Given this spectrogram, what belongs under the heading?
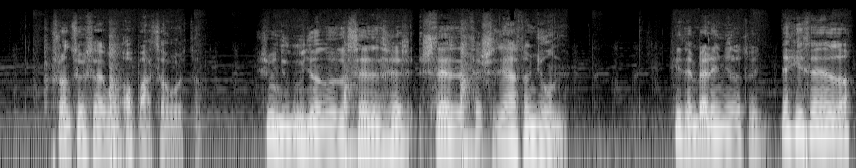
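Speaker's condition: Parkinson's disease

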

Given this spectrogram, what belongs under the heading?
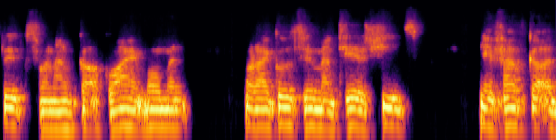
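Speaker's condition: Parkinson's disease; can no longer sing or do theatre

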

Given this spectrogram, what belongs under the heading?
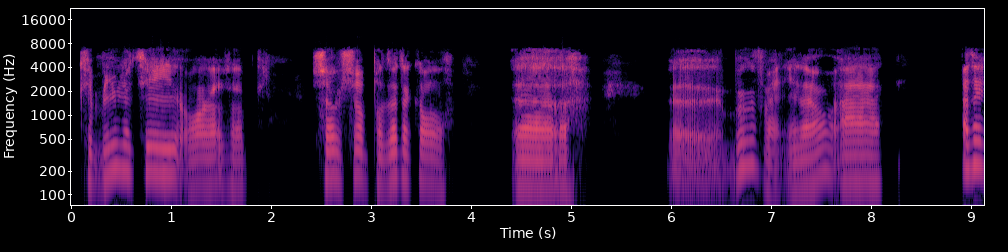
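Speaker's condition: Spinal muscular atrophy type 2; congenital, lifelong wheelchair user

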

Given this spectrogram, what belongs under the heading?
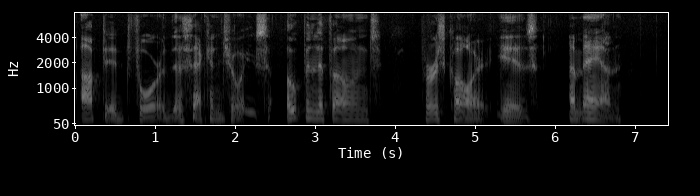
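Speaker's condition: Spasmodic dysphonia; strangled-sounding voice

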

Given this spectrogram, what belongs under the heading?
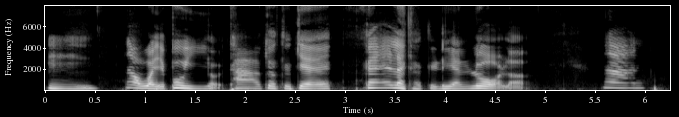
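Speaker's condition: Congenital hearing impairment; cannot hear clearly

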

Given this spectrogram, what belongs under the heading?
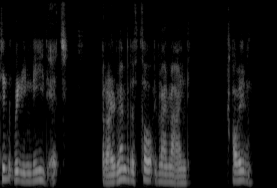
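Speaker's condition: Muscular dystrophy; can just about speak, limited breath, eye gaze technology may come next after voice control

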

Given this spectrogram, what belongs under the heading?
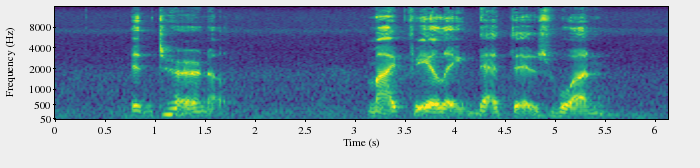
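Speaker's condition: Parkinson's disease; followed own path

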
